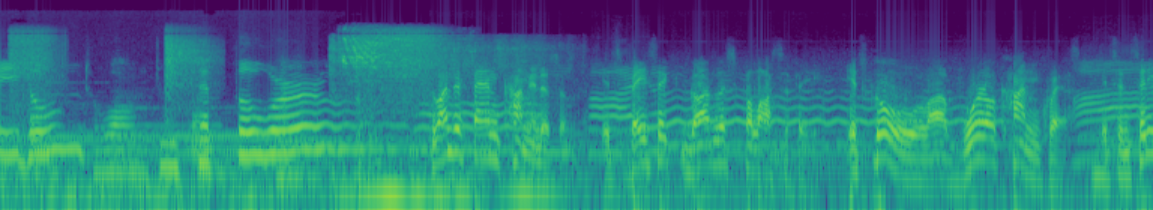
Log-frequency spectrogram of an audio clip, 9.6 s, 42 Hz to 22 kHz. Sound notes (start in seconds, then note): 3.7 television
